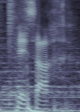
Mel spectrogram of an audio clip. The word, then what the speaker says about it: Pesach: Pesach.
